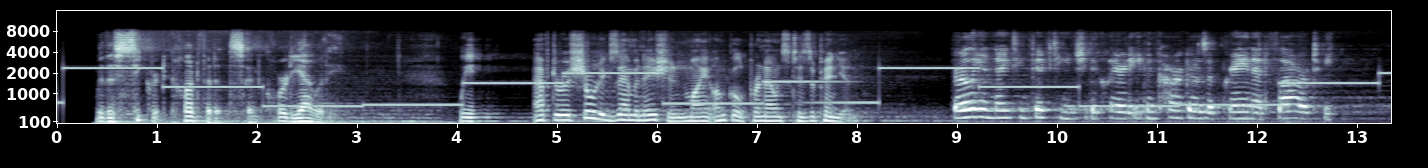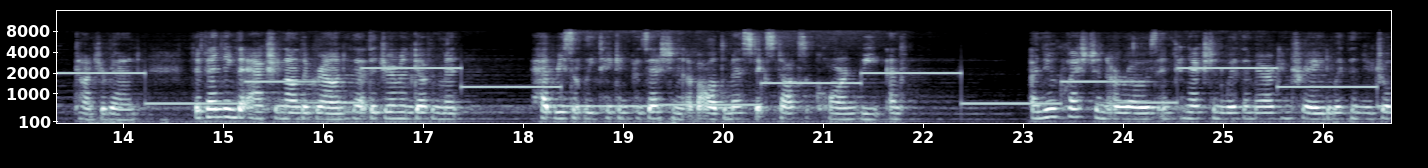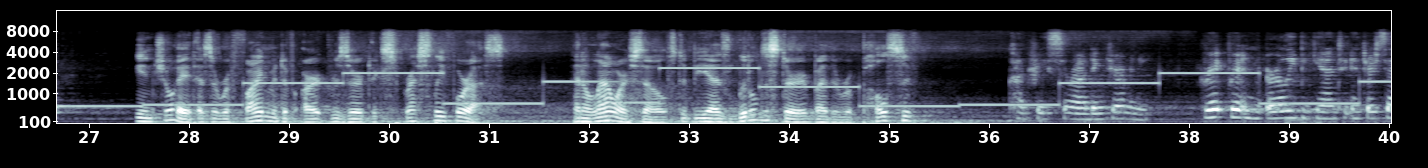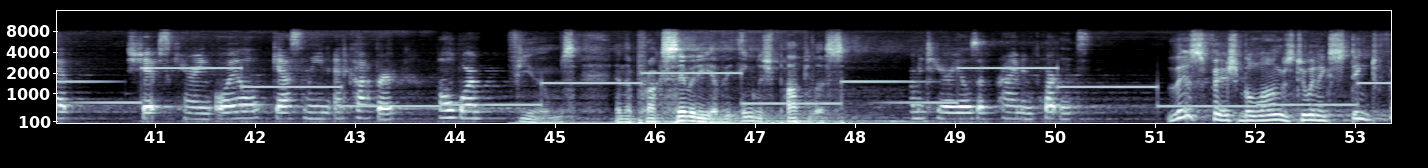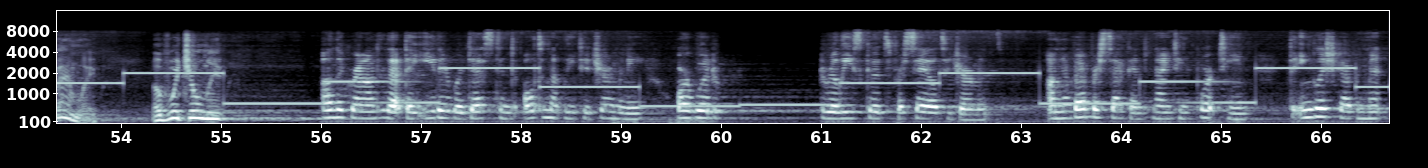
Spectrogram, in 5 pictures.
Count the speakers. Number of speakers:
3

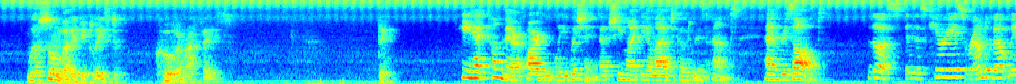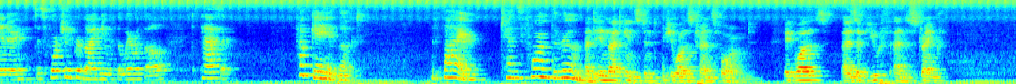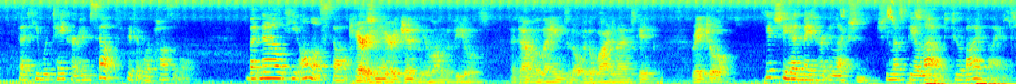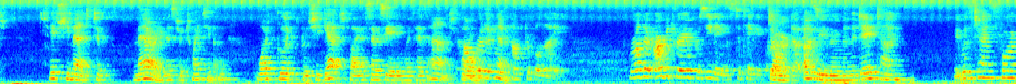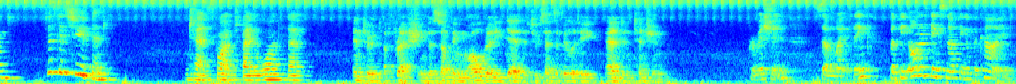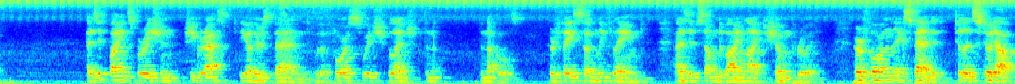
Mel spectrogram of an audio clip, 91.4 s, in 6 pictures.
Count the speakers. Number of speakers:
5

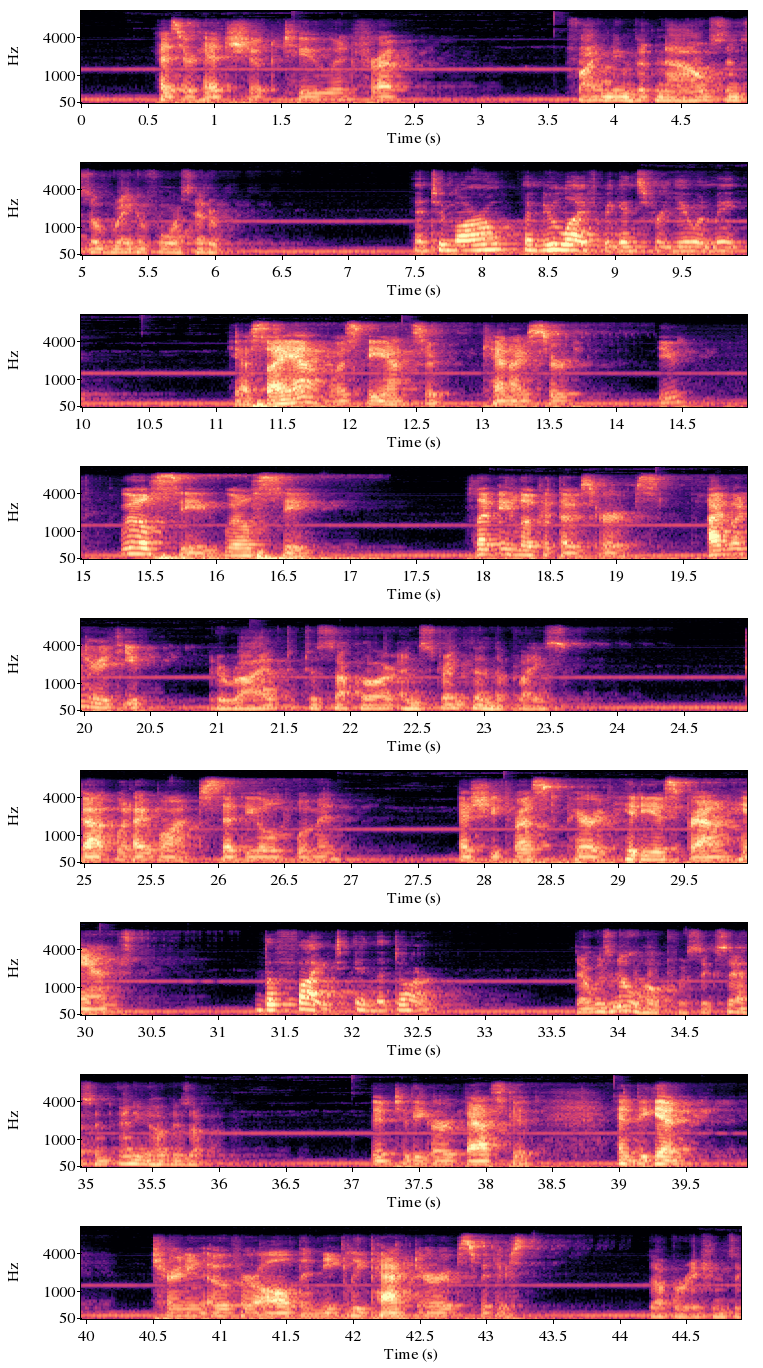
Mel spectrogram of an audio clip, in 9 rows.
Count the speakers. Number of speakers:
3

